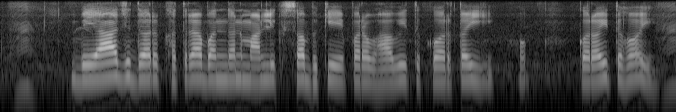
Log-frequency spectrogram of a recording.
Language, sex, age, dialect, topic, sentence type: Magahi, male, 36-40, Western, banking, statement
